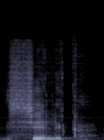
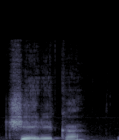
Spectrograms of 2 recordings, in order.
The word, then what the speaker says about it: Celica: Не прекращаются споры, как правильно произносится ее имя. В европейской части России принято говорить «Селика». Дальневосточники за это ткнут клятых москалей розочкой, поскольку у них требуется говорить «Целика». В англоязычных странах произносят «Селика», ударение на «и». Даже есть соответствующая реклама с Эдди Мерфи. В Японии говорят «черика», ударение на «е».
